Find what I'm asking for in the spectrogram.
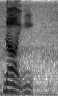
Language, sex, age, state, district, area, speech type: Kannada, female, 18-30, Karnataka, Tumkur, rural, read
